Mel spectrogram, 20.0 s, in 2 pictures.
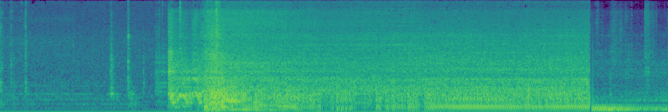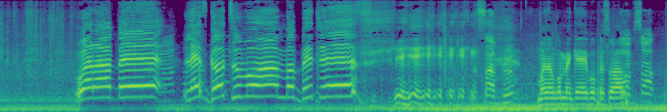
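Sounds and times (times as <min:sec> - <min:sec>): car engine starting and idling: 0:02.4 - 0:10.2.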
